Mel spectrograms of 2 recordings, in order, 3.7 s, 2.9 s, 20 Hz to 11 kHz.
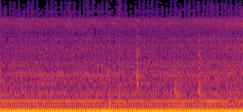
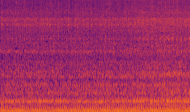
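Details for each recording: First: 1992 VW Corrado 16v 2.0-litre, about 27 years old: steady, even cold low idle hum with only faint light ticks, a tiny rattle noted, no knock or stumble; a misfire reportedly appears once warm at 80 degrees. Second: 1992 VW Corrado 16v 2.0-litre petrol at idle: light, fairly even tick-rattle around four per second over steady idle; small rattle from somewhere, source not pinned down.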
